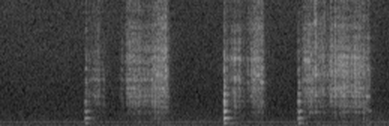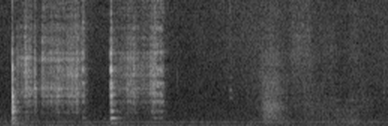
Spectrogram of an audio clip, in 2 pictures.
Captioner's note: scratching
